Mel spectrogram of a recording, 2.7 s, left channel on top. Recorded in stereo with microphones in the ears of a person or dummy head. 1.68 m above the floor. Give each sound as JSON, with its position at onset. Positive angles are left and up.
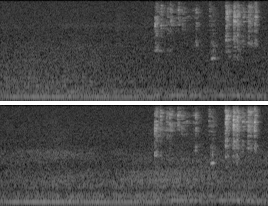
{"t": 1.5, "sound": "keys jangling", "side_deg": -55, "distance_m": 1.1}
